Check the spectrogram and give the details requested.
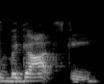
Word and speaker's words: Vygotsky: how it's spelled it looks super scary to pronounce it uh but it's vygotsky and he argued which is interesting a lot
